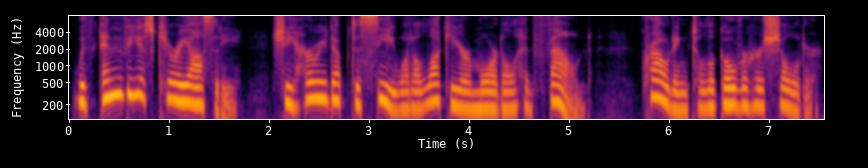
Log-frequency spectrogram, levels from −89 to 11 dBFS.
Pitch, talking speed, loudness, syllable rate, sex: 205 Hz, 160 wpm, -16 LUFS, 4.5 syllables/s, female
